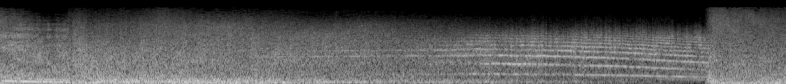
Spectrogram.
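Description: A sudden blast, then rumbling noise. From about three seconds in, an aircraft's whining engine slowly falls in pitch as the plane dives, until the sound cuts off abruptly near the end.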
